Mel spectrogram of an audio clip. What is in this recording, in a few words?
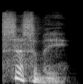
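"sesame", British English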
